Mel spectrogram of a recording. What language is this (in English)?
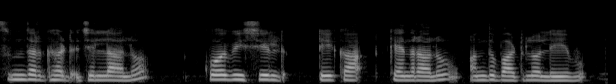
Telugu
